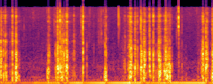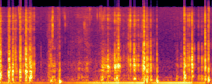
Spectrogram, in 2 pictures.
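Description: A metal pen tip picks and scratches at the fibers of a dry rectangular yellow foam kitchen sponge with a green nylon scouring pad. Many short, dry crackling scrapes come in quick bursts over a steady low hum.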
